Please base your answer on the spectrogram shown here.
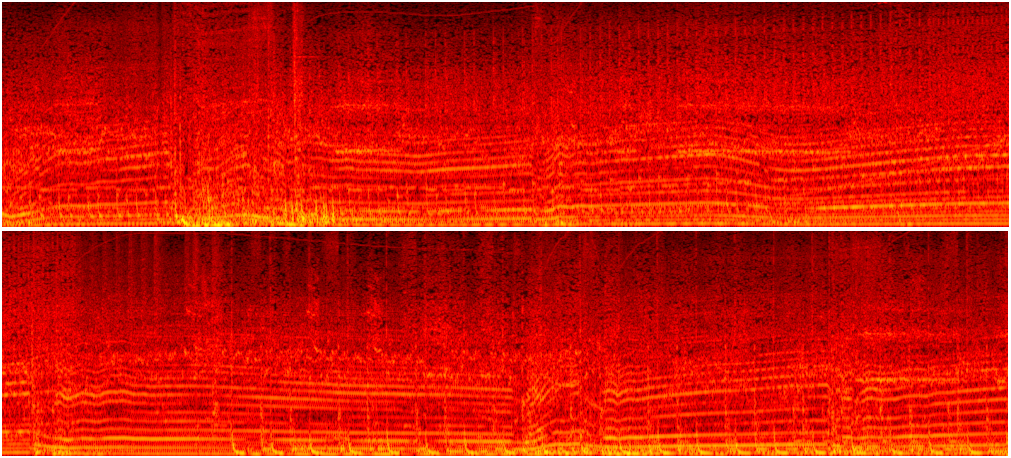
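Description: Nismo car in a video game sliding at high speed, loud continuous tire squeal with wavering pitch over a roaring engine, sustained throughout with repeated skids.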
